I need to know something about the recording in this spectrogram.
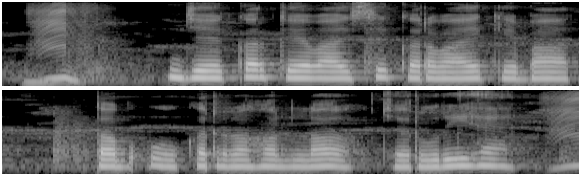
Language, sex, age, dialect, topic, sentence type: Bhojpuri, female, 36-40, Western, banking, question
